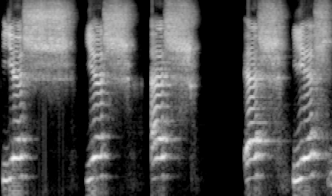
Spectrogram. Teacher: जबान का दरमियानी और तालु का दरमियानी हिस्सा दोनों टच होकर हर शीन अदा होता है जबान का दरमियानी तालू के दरमियान से टच हो रहा है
